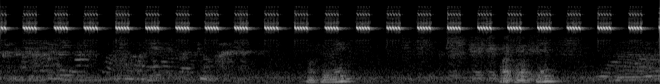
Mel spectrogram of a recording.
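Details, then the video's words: Rice-field jangkrik jeliteng, the Javanese cricket famed for its loud call. Crisp, high chirps repeat very regularly about three times a second, with occasional low thumps and murmurs behind. "SUARA JANGKRIK PENGUSIR TIKUS SUARA ASLI"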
